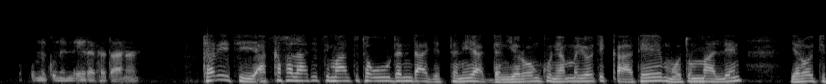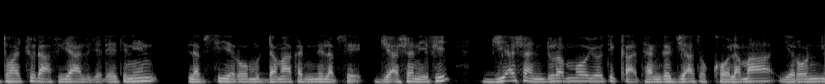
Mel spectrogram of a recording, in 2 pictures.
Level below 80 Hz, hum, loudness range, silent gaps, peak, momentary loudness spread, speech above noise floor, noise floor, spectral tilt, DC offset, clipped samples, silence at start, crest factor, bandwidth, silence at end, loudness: -56 dBFS; none; 2 LU; none; -12 dBFS; 6 LU; 34 dB; -62 dBFS; -7 dB/octave; under 0.1%; under 0.1%; 0.3 s; 16 dB; 4.4 kHz; 0 s; -29 LUFS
